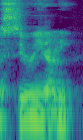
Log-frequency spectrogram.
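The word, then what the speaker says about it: Sirianni: last name again always mess it up uh siriani siriani um and it seems like cyriani and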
